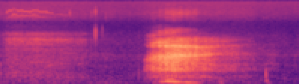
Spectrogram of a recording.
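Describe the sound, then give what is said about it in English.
A single slow, deep breath, a loud airy rush lasting about a second before it fades, with quiet room noise around it and no talking, taken during a guided morning breathing session. “Maybe some very slow breaths. Couple of big breaths.”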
